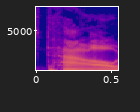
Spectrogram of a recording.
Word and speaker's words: Towe: He just reminded me correct pronunciation is Tao, not Toe.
